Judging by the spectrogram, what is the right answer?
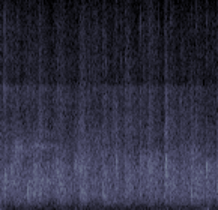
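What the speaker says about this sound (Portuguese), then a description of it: "Vamos aplaudir o Senhor." A church congregation applauds during an evening Sunday worship service, a steady wash of clapping from many hands that holds at an even level throughout without pauses.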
